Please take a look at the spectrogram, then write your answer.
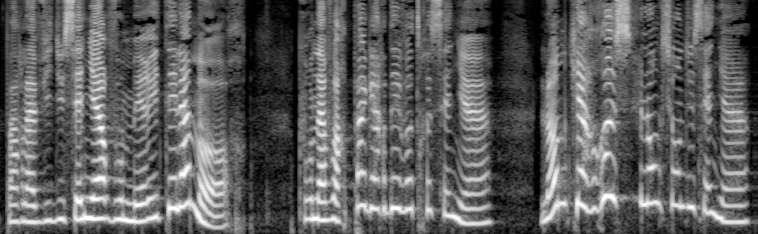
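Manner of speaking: réprimande déclamée. Acted. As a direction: proclaim the sentence at full volume. David berates Abner from afar. (réprimande solennelle, forte et traînante)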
